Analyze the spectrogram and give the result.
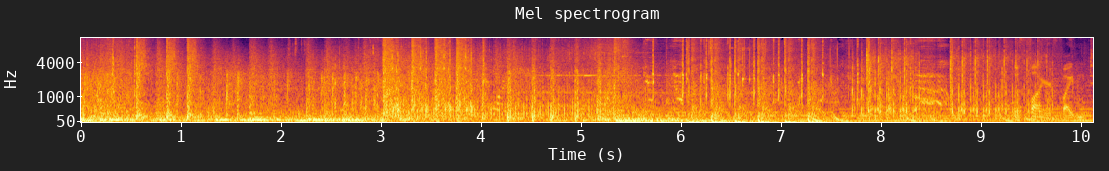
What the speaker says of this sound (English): Firefight intensifies.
